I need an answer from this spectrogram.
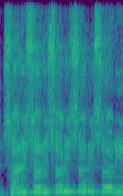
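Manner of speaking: rapid high pleading imitation; very humble. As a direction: apologise like a cowering soldier. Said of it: "become very humble and say".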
